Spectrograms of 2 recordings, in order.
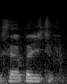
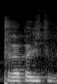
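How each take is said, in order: First: Said in the usual way. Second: Loud exasperated cry, much louder; frustrated outburst. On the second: Real, not acted. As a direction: blurt it out in dismay. Notices he forgot to film. (ça va pas du tout crié, exaspéré)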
